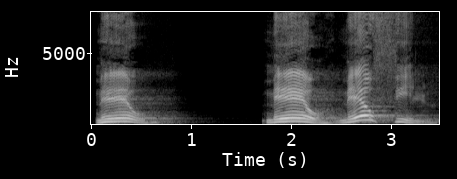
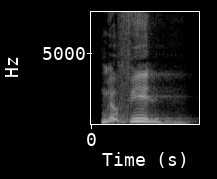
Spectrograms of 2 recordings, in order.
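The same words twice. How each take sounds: First: Louder, insistent "Meu. Meu. Meu filho." said as a father's claim; possessive shout. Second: Said in the usual way. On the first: Acted. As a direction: bark "Meu" like a protective dad.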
